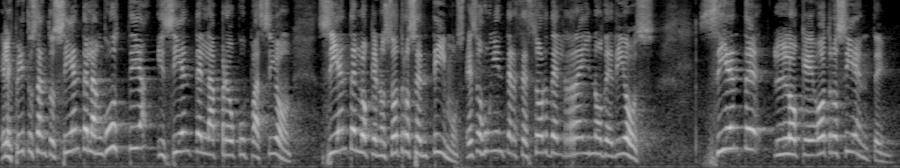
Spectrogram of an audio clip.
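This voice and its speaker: Woman pastor, Panamanian Spanish accent, sermon delivery, bright and piercing. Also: sits high, takes it slowly, long reverb tail. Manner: forceful, loud preaching voice; calls on the congregation to repeat.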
